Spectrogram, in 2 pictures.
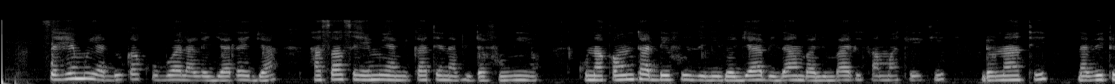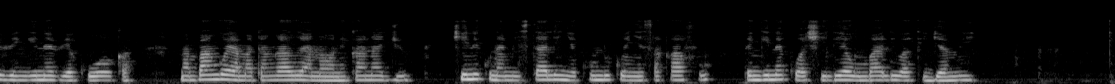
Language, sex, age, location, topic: Swahili, female, 18-24, Nairobi, finance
